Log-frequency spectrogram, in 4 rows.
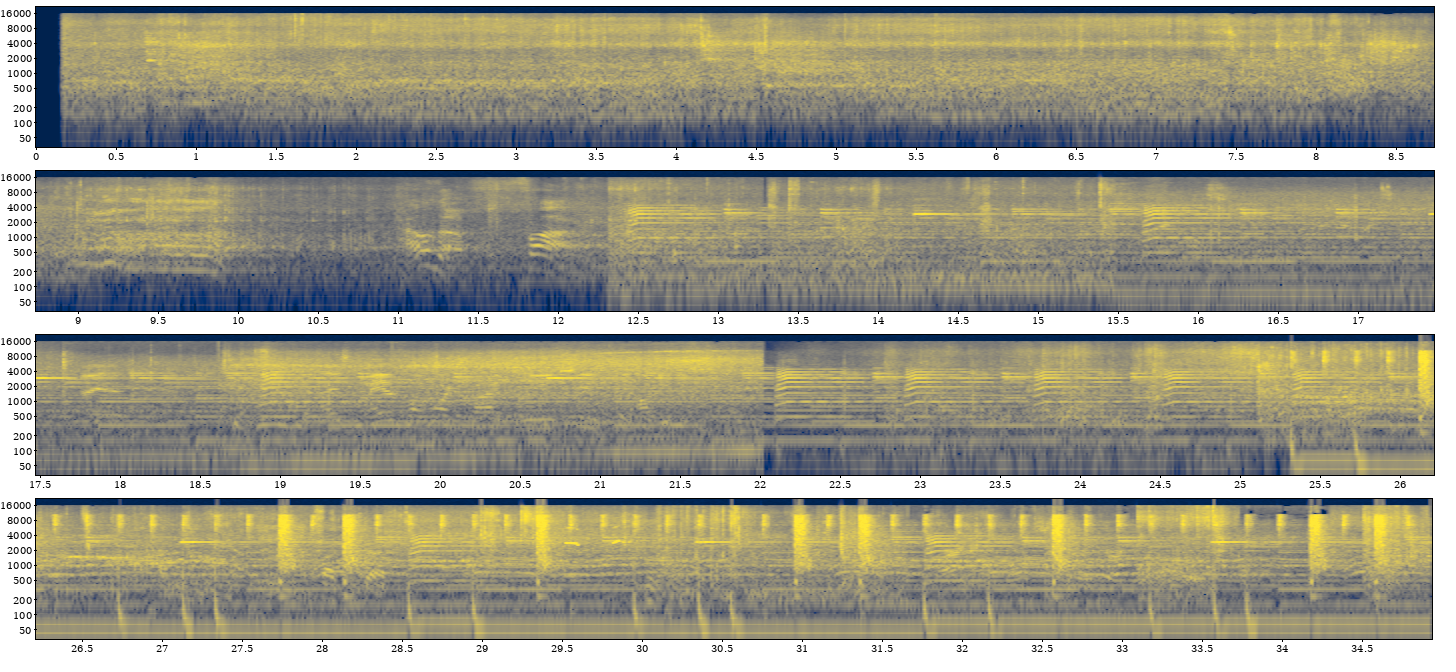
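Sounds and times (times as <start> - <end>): skateboard wheels rolling on concrete: 0.2 - 34.9
indistinct voices: 12.2 - 22.0, 23.2 - 34.9.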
